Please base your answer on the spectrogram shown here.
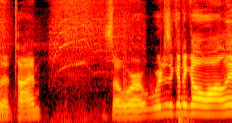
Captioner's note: drill whirring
